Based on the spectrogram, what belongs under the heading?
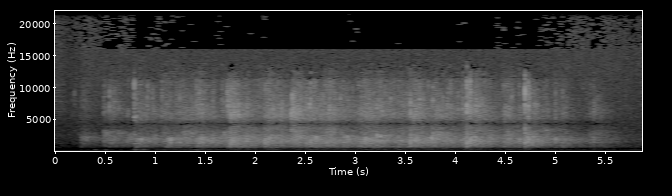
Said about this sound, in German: Das ist ein cooler Deal, wenn jemand anfängt zu klatschen, steigen alle volle Kanne mit ein.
